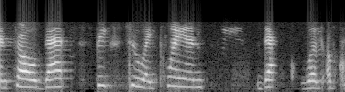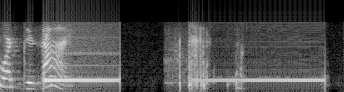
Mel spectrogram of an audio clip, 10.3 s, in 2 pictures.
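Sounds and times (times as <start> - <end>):
speech: 0.0 - 3.1, 3.8 - 6.4
telephone line tone of incoming call: 5.8 - 7.0, 8.3 - 10.1.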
